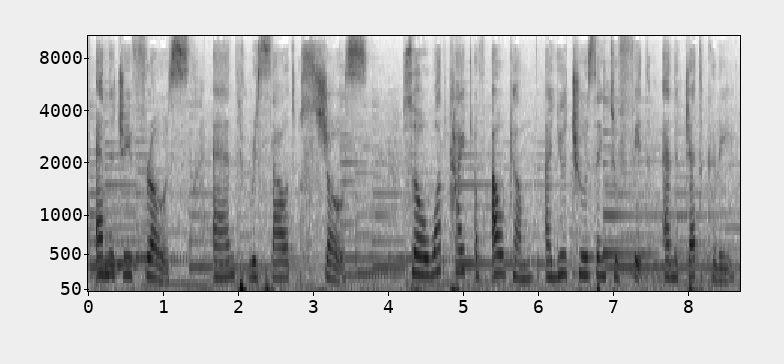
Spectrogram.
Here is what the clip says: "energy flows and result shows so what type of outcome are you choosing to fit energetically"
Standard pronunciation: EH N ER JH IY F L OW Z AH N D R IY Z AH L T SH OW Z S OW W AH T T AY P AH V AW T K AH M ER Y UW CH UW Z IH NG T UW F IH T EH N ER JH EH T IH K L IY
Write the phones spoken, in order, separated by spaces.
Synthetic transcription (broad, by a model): EH N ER JH IY F L OW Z AH N D R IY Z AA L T S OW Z S OW W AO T T AY P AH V AW T K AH M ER Y UW CH UW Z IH NG T UW F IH T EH N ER JH EH T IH K L IY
